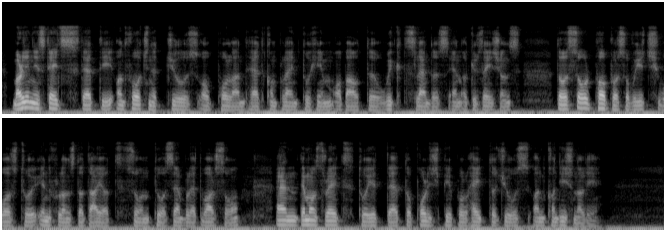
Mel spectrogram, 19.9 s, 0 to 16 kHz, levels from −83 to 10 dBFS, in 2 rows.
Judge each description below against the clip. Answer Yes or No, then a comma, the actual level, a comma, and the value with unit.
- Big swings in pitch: No, average, 3.0 semitones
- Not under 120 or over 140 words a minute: Yes, slow, 135 wpm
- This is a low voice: Yes, very low, 95 Hz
